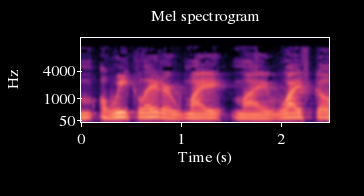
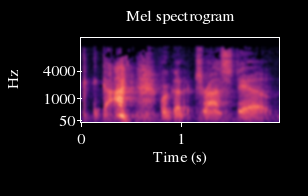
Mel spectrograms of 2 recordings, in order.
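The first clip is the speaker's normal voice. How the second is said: hushed prayer; 11 semitones higher, 4 dB quieter than usual. Retold or imitated. Vow repeated years later.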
